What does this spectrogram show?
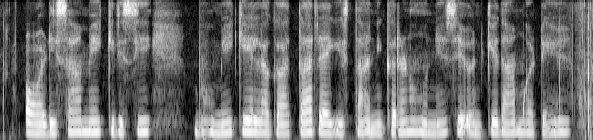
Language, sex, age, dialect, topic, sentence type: Hindi, female, 18-24, Garhwali, agriculture, statement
